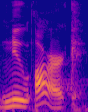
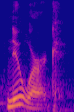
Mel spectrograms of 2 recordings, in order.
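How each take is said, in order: First: The name is said as two words. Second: The name is blended into one word. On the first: It names the church. "making sure I said New Ark" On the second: It names the city. "the way that you would normally think of when you saw that word"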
